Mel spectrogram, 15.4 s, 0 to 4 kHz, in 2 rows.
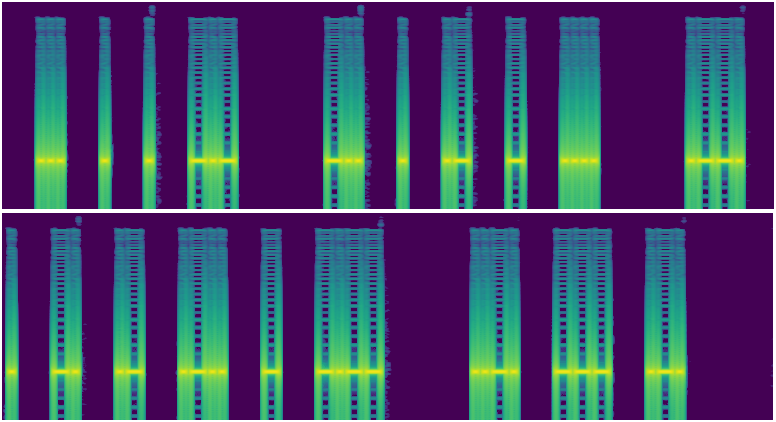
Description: Morse code, heard as a keyed tone, about 25 wpm, spaced as for 15 wpm, 550 Hz. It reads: SEEK DEATH PENALTY FOR
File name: podcast / News headlines-1x-25x15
